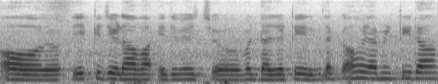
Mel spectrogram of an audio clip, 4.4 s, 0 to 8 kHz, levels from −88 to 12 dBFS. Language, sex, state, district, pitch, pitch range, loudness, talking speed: Punjabi, female, Punjab, Kapurthala, 185 Hz, 180-205 Hz, -15 LUFS, 180 wpm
